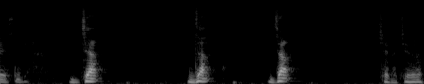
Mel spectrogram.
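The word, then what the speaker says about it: ざ: 표기가 거의 불가능한 글자입니다 사사를 발음할 때의 혀 위치에서 자자를 발음한다고 생각하면 됩니다 쉽게 되지 않습니다 자 자 자 정확히는 혀끝을 앞쪽 경국의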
